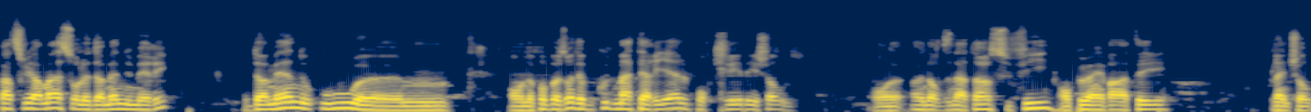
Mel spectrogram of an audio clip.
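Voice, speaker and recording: With a Canadian French accent, the speaker goes at a very slow pace with long, frequent pauses, a dark, mellow tone and ordinary pitch variation. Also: man, medium pitch for a man. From Canada (Quebec). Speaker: IT architect. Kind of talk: TV interview. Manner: hesitant, many fillers.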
